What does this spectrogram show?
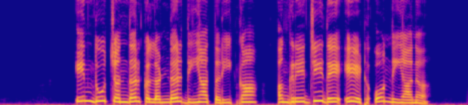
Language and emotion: Dogri, neutral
